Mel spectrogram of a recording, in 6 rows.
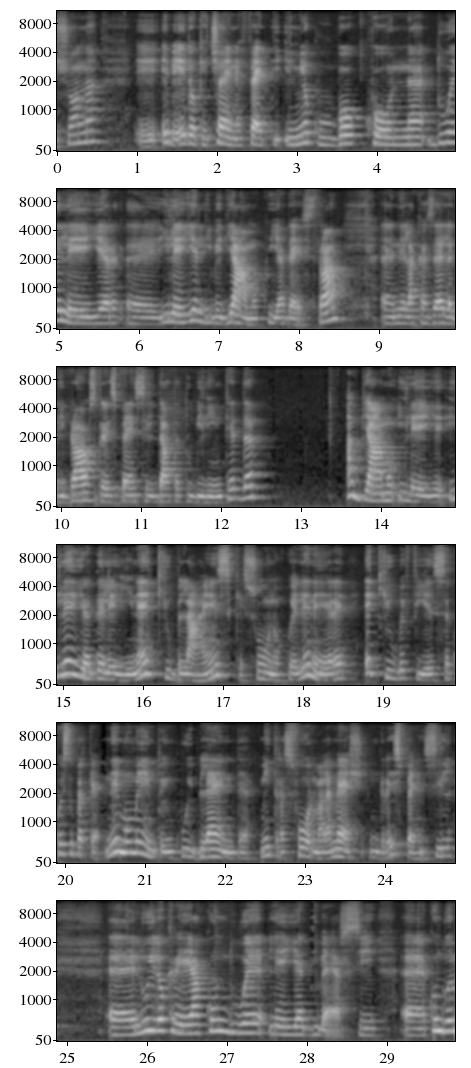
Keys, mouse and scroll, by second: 0.4 scroll down 2, 1.0-6.9 middle drag, 6.9-17.8 drag, 17.8-18.8 scroll up 2, 18.8 scroll up 1, 19.7-20.7 scroll up 1, 20.7 scroll up 1.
